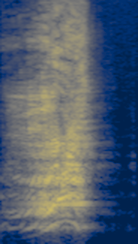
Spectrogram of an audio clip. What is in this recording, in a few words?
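Throw Grenade Male, en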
